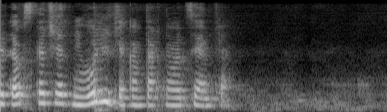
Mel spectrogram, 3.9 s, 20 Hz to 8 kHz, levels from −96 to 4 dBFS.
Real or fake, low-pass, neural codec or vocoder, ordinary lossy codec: fake; 7.2 kHz; codec, 44.1 kHz, 2.6 kbps, DAC; AAC, 48 kbps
